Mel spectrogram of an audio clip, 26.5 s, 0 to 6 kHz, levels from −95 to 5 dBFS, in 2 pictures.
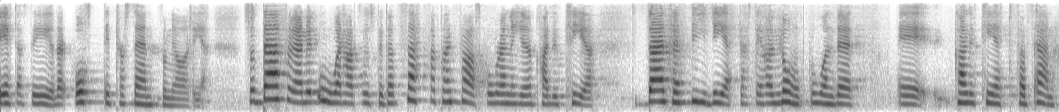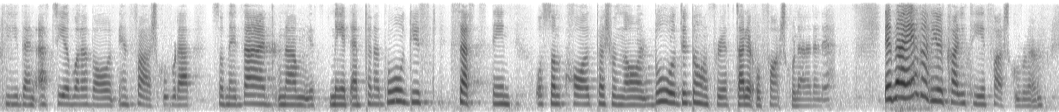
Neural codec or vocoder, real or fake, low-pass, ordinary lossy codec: codec, 16 kHz, 0.5 kbps, X-Codec, HuBERT features, trained on general audio; fake; 5.4 kHz; none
